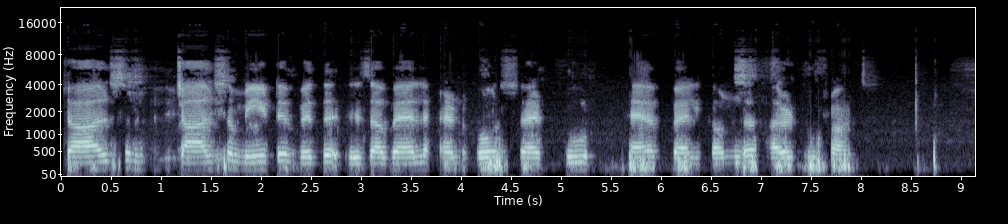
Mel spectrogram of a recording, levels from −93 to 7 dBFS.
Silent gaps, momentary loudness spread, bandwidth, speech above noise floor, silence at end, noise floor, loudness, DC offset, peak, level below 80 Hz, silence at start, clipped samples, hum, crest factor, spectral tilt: none; 9 LU; 9 kHz; 25 dB; 0.4 s; -40 dBFS; -15 LUFS; under 0.1%; 0 dBFS; -50 dBFS; 0.05 s; under 0.1%; none; 14 dB; -5 dB/octave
